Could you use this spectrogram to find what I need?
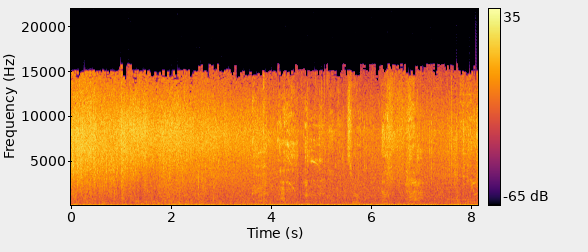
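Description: Sand pours and hisses heavily with a deep rumble.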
